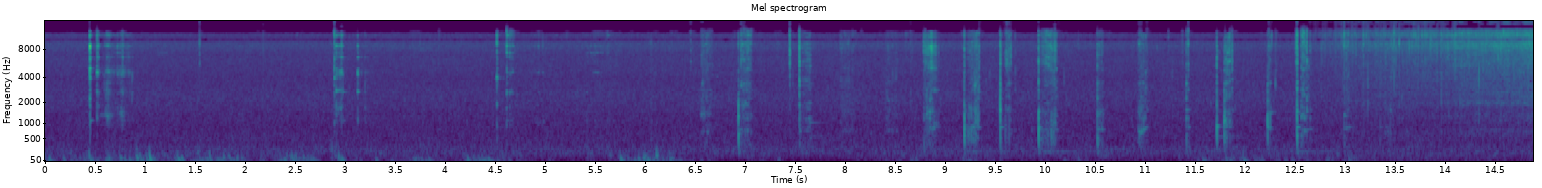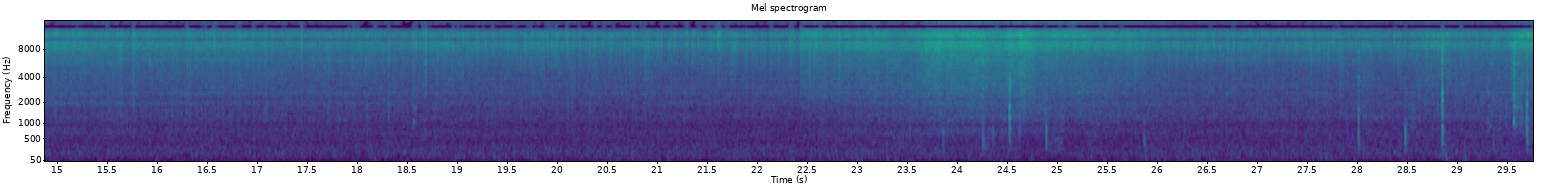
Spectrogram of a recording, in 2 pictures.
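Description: A spoon taps and scrapes against a steel pan many times as tomato paste is spooned into hot oil. About halfway through a steady sizzling sets in as the paste fries, loudest a little after two thirds of the way, with a slotted spoon stirring and a few more taps near the end.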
